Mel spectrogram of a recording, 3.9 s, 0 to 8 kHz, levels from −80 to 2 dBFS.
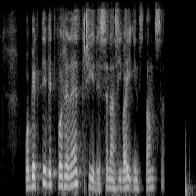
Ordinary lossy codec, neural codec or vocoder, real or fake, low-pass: Opus, 16 kbps; none; real; 7.2 kHz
